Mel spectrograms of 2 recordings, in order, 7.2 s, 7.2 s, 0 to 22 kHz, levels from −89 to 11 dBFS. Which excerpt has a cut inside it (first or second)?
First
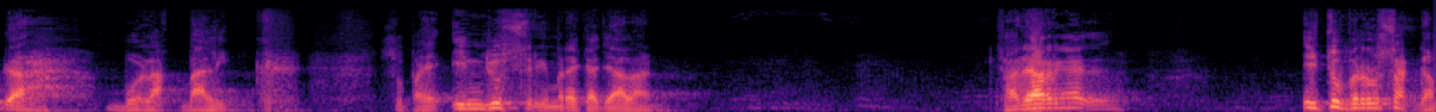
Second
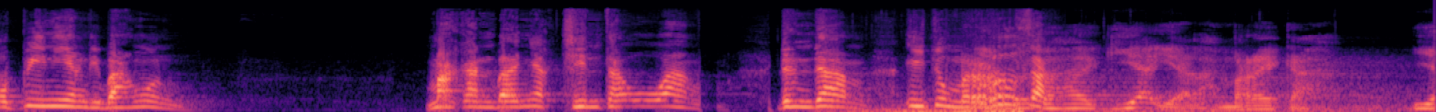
second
